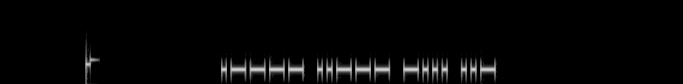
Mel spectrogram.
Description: Morse code, heard as a keyed tone, about 25 wpm, 700 Hz. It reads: 12BU
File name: practice / 25wpm / Four Letter-Number Combinations - 25wpm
